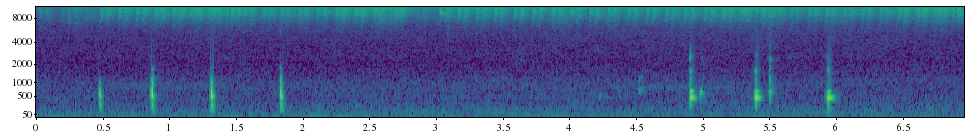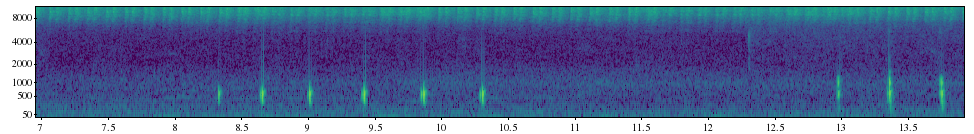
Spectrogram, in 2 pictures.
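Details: Southern Oak Bush-cricket at Starnberg, Germany, 7 August 2023, picked up with a Pettersson D 100 ultrasound detector, noise removed: sharp dry ticks in short bursts of three to six, separated by quiet pauses, against a steady faint high hiss.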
